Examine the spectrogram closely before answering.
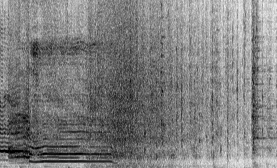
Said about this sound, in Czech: Řidič při návratu z dovolené od moře podcenil únavu a ve snaze dojet poslední kilometry domů bez přestávky při řízení vozidla usnul. Sjel ze silnice a narazil do stromu.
